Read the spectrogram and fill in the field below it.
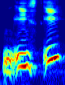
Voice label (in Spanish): hinchazón, Otomí, mujer; Cuerpo; INALI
